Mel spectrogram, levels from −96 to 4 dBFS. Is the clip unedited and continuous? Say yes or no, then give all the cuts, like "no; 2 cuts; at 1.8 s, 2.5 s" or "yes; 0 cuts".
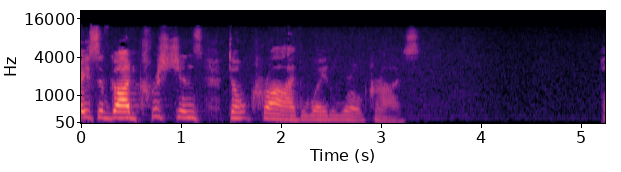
yes; 0 cuts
